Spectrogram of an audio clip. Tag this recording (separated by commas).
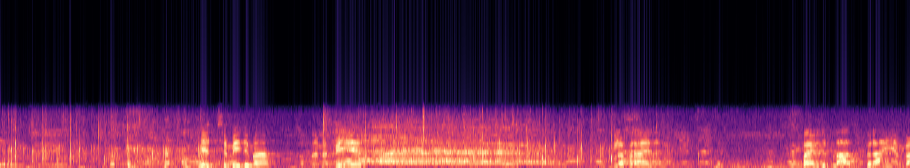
Speech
